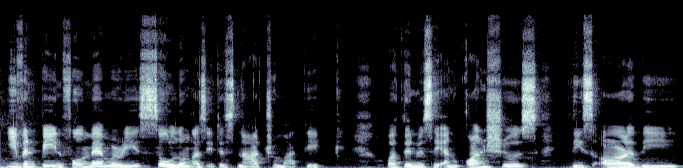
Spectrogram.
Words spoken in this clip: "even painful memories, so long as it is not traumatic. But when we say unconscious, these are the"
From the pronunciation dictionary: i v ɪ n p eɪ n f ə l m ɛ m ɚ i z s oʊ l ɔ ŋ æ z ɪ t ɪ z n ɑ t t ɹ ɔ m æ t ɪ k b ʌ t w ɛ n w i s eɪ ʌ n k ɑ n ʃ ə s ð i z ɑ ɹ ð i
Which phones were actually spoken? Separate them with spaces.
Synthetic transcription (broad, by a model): i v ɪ n p eɪ n f ə l m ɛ m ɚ i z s oʊ l ɔ ŋ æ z ɪ t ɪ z n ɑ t t ɹ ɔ m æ t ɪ k b ʌ t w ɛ n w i s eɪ ʌ n k ɑ n ʃ ə s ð i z ɑ ɹ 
